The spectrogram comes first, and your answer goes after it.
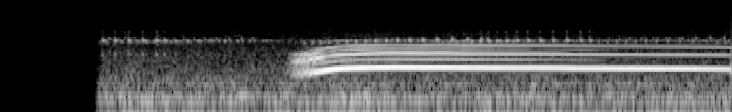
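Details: Wolf howl rising sharply after a short murmur of low background noise, then holding a steady, clear, drawn-out tone that fades only slightly toward the end.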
